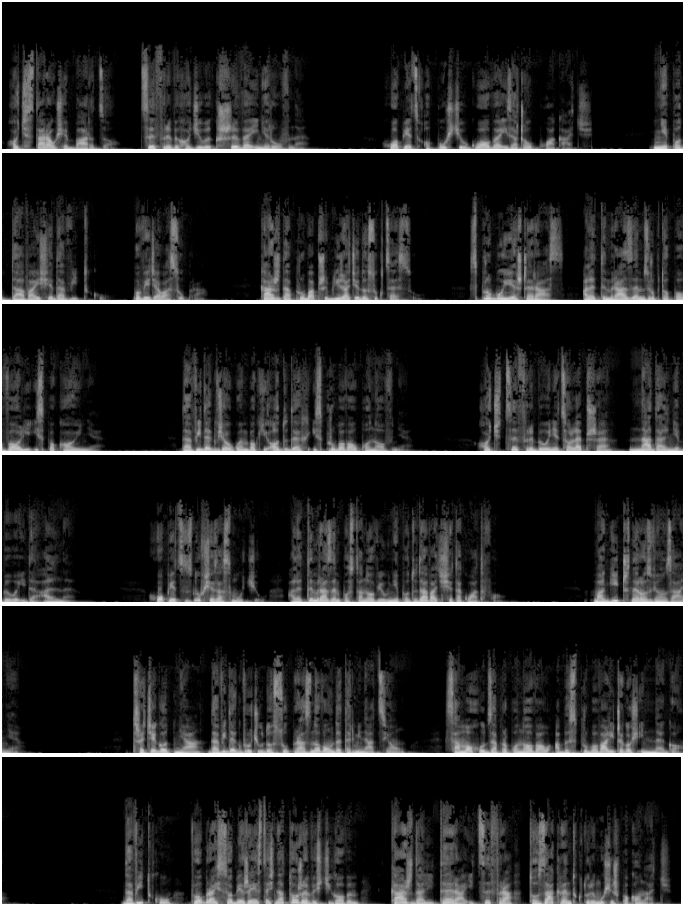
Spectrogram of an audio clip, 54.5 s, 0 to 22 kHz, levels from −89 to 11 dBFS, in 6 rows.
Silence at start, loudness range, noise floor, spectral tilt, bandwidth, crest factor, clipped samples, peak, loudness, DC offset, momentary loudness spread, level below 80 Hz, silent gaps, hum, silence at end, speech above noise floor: 0.15 s; 5 LU; under -90 dBFS; -6.5 dB/octave; 14.5 kHz; 16 dB; under 0.1%; -2 dBFS; -18 LUFS; under 0.1%; 12 LU; -62 dBFS; none; none; 0.35 s; over 72 dB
